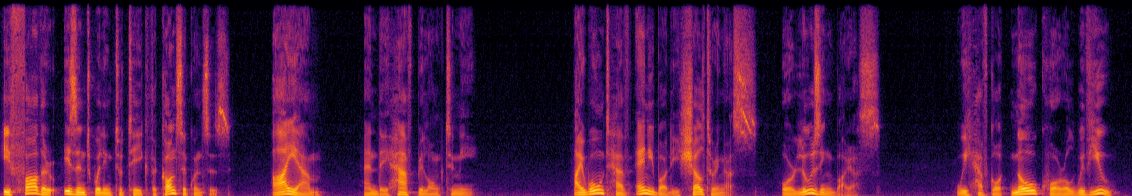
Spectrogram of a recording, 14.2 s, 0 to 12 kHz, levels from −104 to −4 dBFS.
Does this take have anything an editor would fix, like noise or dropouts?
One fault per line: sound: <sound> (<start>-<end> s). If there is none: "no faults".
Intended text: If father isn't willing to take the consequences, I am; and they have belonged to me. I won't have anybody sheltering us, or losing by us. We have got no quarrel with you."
no faults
